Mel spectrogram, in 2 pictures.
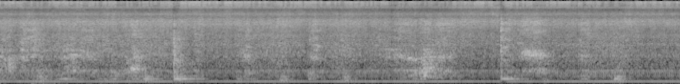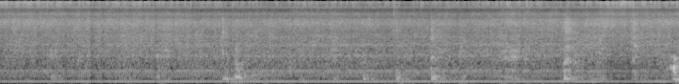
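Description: Spinach and egg frying in a pan hiss in a constant, bright sizzle, with occasional scrapes and taps of stirring over the steady crackle and no voices.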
